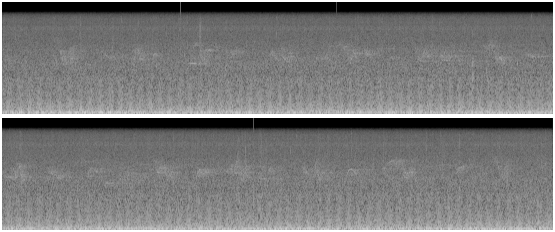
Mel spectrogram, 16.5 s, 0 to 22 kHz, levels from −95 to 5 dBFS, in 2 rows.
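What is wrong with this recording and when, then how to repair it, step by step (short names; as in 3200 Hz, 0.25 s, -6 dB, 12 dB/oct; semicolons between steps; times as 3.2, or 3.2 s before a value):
buzz 60 Hz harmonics 23 -25 dBFS
2.68 pop
5.02 pop
12.04 pop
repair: de-click; de-hum 60 Hz, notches 23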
